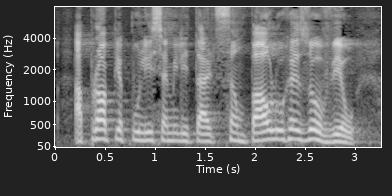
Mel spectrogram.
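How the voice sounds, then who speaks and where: A man speaks at a moderate pace in a normal speaking voice, fairly high in pitch with ordinary pitch variation, over a quiet background. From Brazil. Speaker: public security researcher; speaker. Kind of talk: conference talk. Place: hall. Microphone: handheld.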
